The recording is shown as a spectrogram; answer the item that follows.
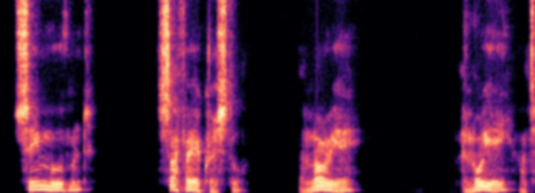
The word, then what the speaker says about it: LORIER: The LORIER, that's how it's pronounced, acrylic crystal.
